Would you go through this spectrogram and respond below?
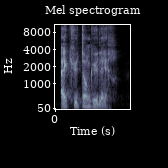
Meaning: acutangular, acute-angled
- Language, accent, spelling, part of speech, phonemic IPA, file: French, France, acutangulaire, adjective, /a.ky.tɑ̃.ɡy.lɛʁ/, LL-Q150 (fra)-acutangulaire.wav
